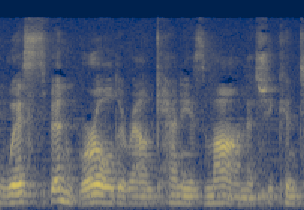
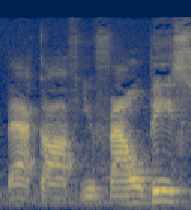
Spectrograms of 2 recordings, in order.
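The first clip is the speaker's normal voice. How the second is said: feisty yell; 5 dB louder than usual. A narrator's reading. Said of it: "Charlotte yelled".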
